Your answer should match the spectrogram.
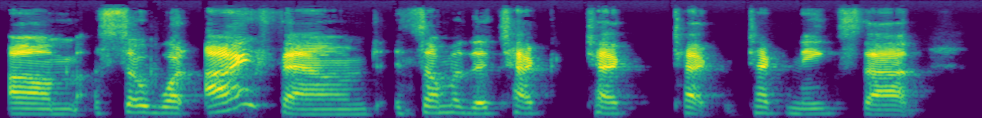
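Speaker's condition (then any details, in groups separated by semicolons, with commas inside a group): Stuttering; stuttering for at least 30 years, hid it about 30 years; openly stutters; fast talker; repeated sounds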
